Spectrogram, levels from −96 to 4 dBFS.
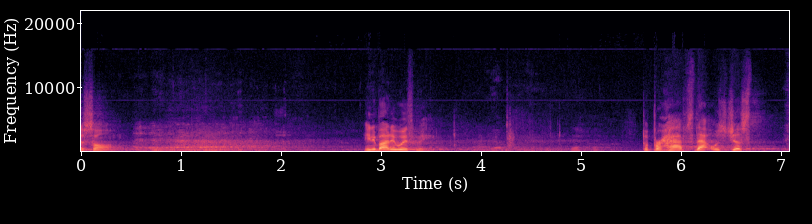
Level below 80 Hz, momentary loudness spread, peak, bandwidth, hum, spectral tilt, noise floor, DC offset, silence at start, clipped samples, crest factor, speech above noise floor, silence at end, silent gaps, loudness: -64 dBFS; 26 LU; -4 dBFS; 12.5 kHz; none; -5.5 dB/octave; -54 dBFS; under 0.1%; 0 s; under 0.1%; 24 dB; 29 dB; 0 s; none; -26 LUFS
